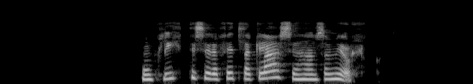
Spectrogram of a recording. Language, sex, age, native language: Icelandic, female, 30-39, Icelandic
